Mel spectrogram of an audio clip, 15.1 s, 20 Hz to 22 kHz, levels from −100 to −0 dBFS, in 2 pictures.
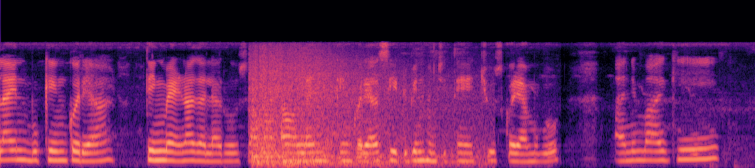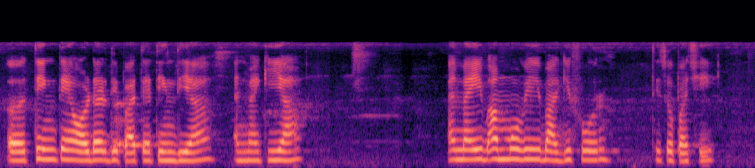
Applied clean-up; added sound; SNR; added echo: none; Thunder; 5 dB; none.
